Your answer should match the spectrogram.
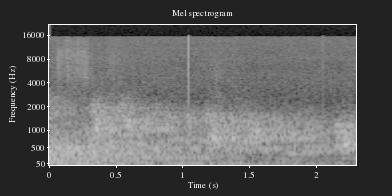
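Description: Deep rumbling tail of a loud boom sound effect, dying away slowly.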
